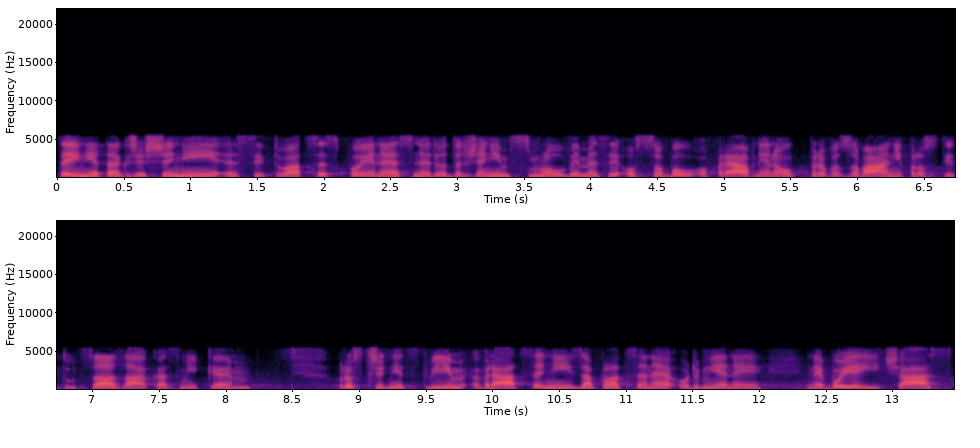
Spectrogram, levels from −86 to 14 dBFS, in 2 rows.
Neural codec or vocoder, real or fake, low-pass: codec, 16 kHz, 1 kbps, X-Codec, HuBERT features, trained on LibriSpeech; fake; 5.4 kHz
